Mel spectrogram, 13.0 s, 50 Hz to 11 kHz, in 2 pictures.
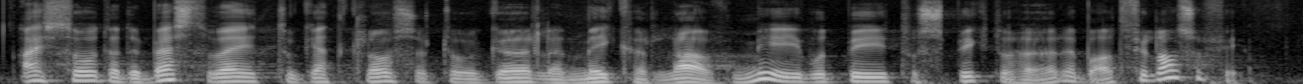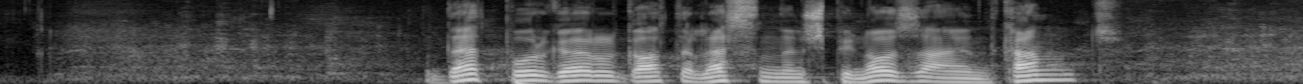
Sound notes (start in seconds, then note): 6.8 laughter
